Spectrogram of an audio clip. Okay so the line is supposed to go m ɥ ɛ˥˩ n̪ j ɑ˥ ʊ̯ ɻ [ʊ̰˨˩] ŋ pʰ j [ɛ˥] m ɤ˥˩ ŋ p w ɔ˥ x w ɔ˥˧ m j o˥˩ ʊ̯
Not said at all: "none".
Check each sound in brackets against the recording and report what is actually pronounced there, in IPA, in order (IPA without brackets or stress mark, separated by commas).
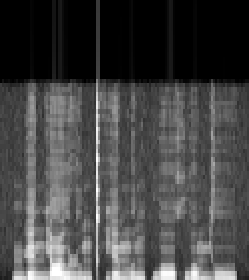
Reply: ʊ̰˨˩, ɛ˥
